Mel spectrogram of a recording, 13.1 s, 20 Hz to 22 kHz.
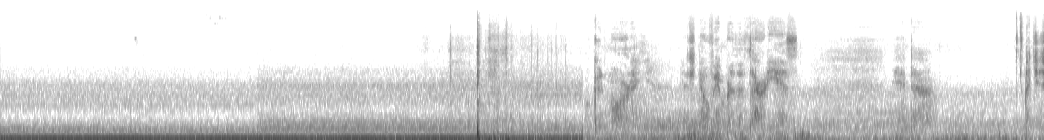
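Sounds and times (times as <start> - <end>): vehicle engine humming: 0.0 - 8.6.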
